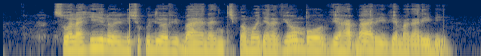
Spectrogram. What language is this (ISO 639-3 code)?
swa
